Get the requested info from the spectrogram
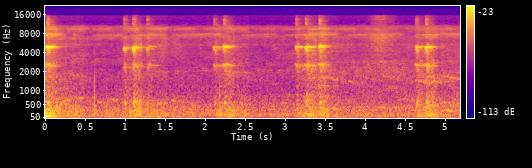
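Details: A squirrel in a backyard gives short, sharp, high chirps, singly or in quick pairs, about once a second.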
